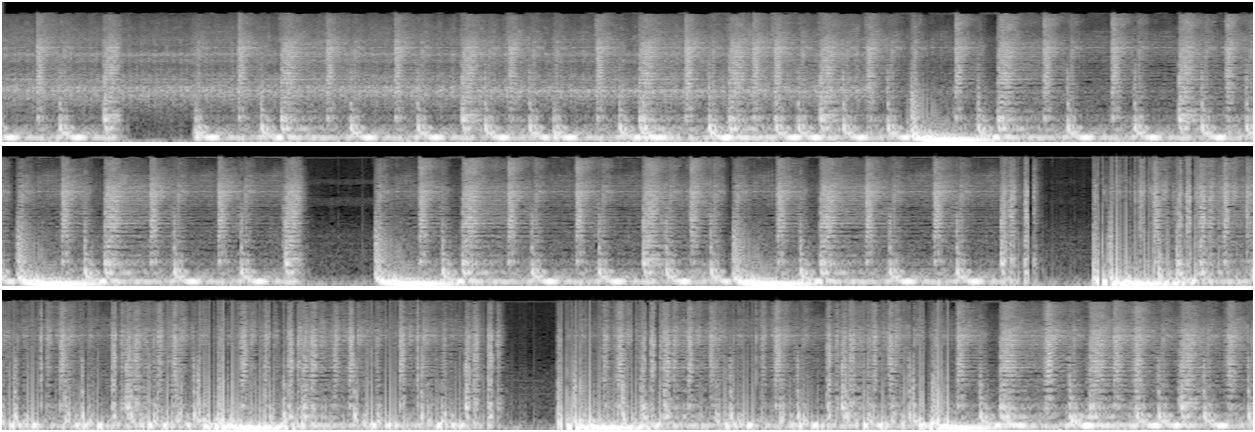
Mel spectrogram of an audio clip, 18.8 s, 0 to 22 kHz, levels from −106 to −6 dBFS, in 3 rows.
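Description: From 11.24 s to 17.27 s the sound breaks into a rough, robotic rattle at about 21.5 Hz. This is buffer tearing. The writer and the reader of the playback ring buffer have drifted, so they cross inside every period, which fits a 2048-sample buffer. Roughly half of each block repeats audio from about a tenth of a second earlier, hard-spliced on both sides. A spectrogram shows evenly spaced vertical seams, and the waveform shows sudden steps at each join.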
